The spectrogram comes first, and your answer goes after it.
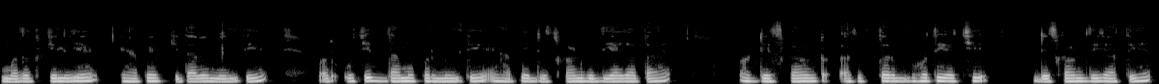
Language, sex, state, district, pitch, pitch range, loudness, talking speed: Hindi, male, Bihar, Jahanabad, 145 Hz, 140-150 Hz, -17 LUFS, 160 wpm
